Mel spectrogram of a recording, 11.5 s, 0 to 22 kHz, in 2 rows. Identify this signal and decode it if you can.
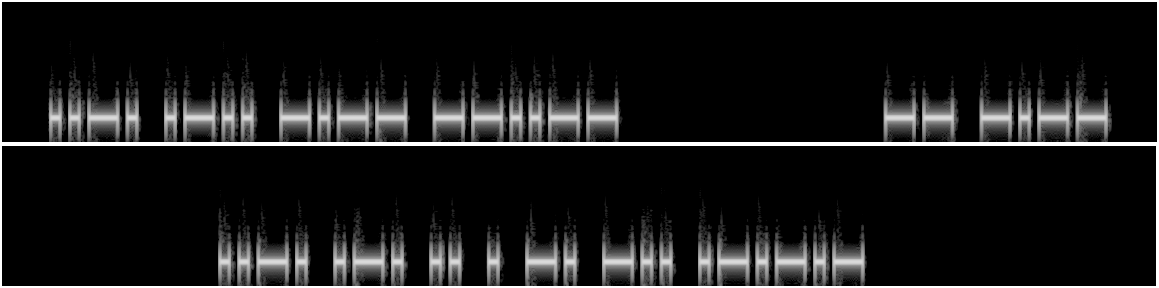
Morse code, heard as a keyed tone, about 25 wpm, 700 Hz. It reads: FLY, MY FRIEND.
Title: 4x Word-Spacing - Sentences from Top 500 Words - 25wpm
